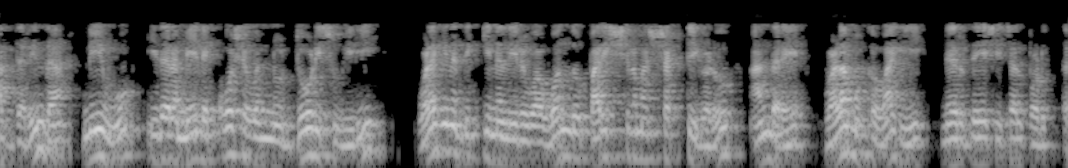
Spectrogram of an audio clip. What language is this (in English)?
Kannada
